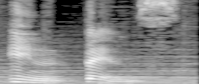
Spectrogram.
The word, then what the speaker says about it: intense: En la palabra intenso, está compuesta por dos sílabas. La primera sílaba es cerrada porque termina en consonante, aplicamos el sonido cerrado de la I, in. La siguiente sílaba termina en E muda. Antes hay dos consonantes, aplicamos el sonido cerrado de la E, tense, intense.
